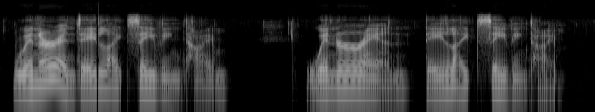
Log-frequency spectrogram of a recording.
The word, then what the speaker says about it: daylight saving time: Winter and daylight savings time. Oh, no S. Winter and daylight saving time.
